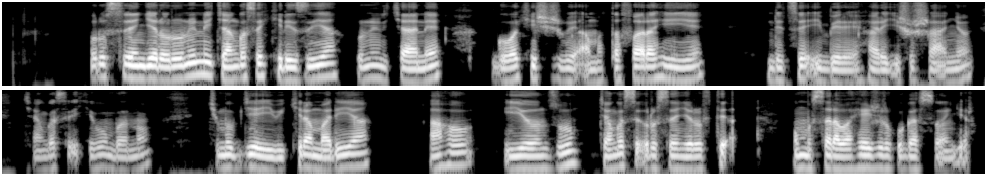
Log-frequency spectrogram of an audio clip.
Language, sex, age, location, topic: Kinyarwanda, male, 25-35, Musanze, government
